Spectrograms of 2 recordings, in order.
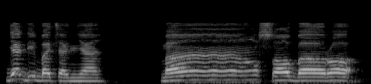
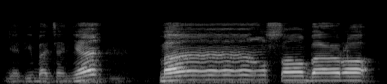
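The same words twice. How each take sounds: No difference in how they are said.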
